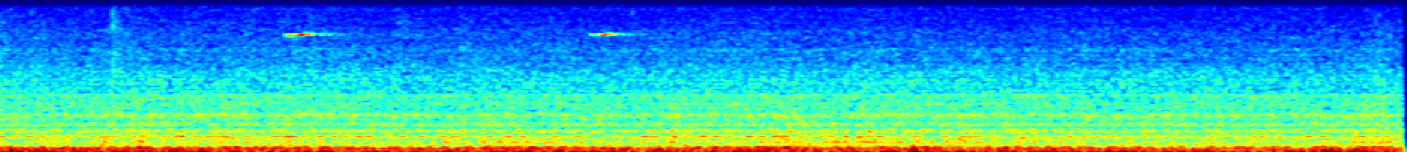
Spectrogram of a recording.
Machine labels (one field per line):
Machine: fan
